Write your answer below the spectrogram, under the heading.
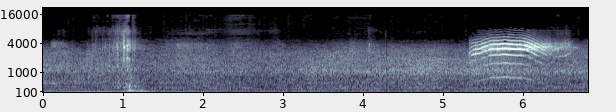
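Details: Single rising-then-falling meow from a tabby cat giving birth, coming after several seconds of low background hum and a brief knock.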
